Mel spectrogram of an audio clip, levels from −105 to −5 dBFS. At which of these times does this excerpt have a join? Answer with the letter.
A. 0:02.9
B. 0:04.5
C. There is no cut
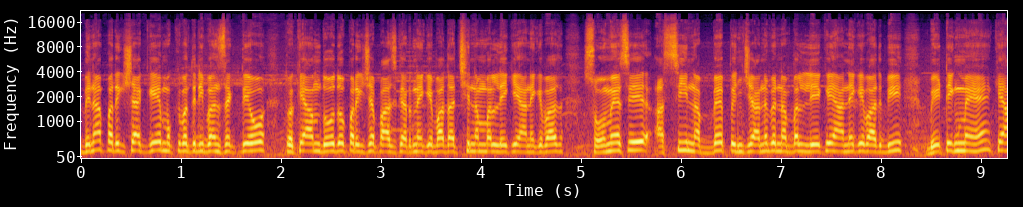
C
